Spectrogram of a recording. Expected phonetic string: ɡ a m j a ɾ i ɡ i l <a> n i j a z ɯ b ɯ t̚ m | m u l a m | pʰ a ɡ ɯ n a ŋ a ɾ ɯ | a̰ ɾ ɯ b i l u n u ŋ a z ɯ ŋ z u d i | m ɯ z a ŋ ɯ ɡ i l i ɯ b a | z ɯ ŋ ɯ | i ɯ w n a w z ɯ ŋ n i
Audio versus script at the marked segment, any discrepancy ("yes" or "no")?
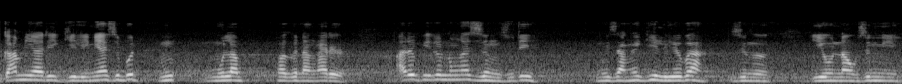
yes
